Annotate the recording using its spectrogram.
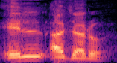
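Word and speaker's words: אלעזר: 자, 나사로라는 이야기를 히브리어로 말하면 엘 아자르, 알렙, 그 다음에 라메드 이렇게 씁니다.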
